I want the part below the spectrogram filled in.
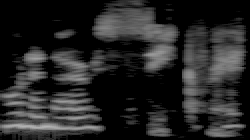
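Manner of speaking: soft, breath-only whisper. A narrator's reading. Robot leaning in to the guest's ear, whispering. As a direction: whisper it secretively in someone's ear. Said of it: "whispering in my ear".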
